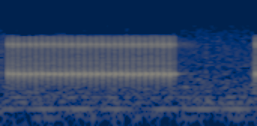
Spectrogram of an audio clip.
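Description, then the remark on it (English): A telephone bell rings with a fast, trilling electric warble, loud, for about a second before cutting off into quiet. “Well, I'm going to phone her right now.”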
